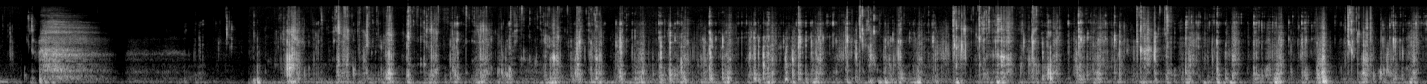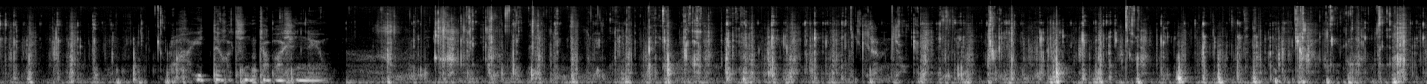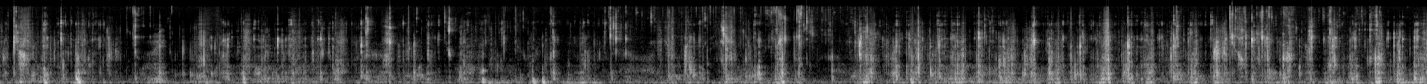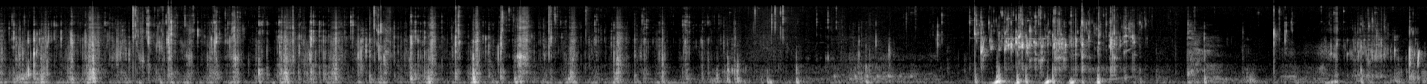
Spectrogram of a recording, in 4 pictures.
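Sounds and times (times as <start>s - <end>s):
wet chewing sounds: 1.8s - 16.0s, 17.7s - 57.0s.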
